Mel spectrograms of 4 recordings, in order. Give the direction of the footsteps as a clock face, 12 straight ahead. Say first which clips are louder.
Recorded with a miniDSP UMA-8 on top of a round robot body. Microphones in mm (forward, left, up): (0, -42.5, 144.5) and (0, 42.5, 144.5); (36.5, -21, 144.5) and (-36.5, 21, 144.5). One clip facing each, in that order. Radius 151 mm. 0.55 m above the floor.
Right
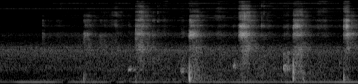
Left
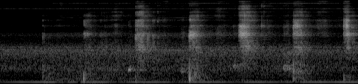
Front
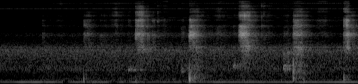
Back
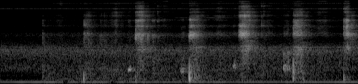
Left 3 dB, back 8 dB; 7 o'clock.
